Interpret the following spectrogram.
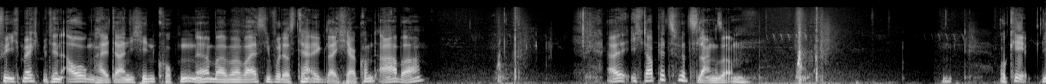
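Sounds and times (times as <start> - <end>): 
speech: 0.0 - 4.3, 5.8 - 8.0, 9.4 - 10.4
bullwhip crack: 5.0 - 5.4, 7.9 - 8.4.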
